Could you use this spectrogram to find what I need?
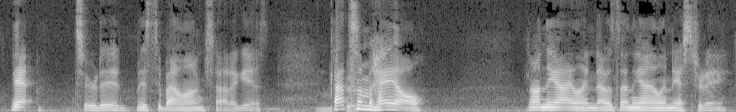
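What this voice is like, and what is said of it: Mixed northern and southern US accent. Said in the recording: “did you get this accent from living in Alabama? ... sometimes you talk like a person up north, but then sometimes you talk about like a southerner”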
